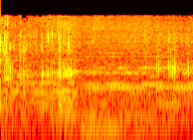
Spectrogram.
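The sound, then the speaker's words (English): Liquid pours steadily into a glass for a couple of seconds, a continuous trickling splash with a few small bright clinks and bubbles along the way. “Yes, I'll pour you a glass.”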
